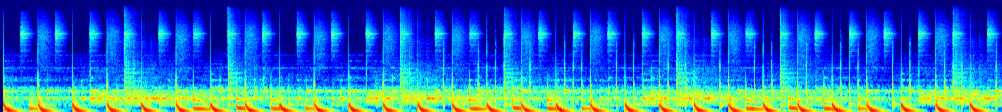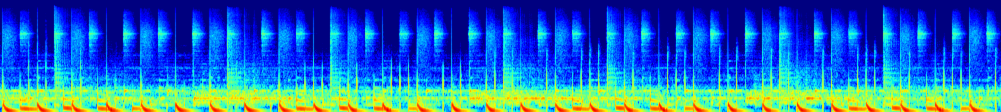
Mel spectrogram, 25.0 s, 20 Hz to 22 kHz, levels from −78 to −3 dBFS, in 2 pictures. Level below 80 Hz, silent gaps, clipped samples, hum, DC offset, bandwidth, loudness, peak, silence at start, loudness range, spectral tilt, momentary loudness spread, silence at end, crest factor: -24 dBFS; none; under 0.1%; none; under 0.1%; 16.5 kHz; -22 LUFS; -6 dBFS; 0.05 s; 0 LU; -7 dB/octave; 2 LU; 0 s; 12 dB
